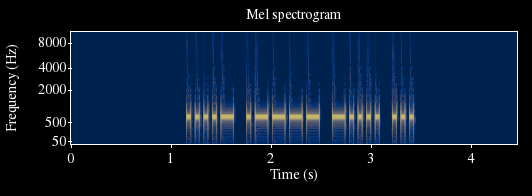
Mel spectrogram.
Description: Morse code, heard as a keyed tone, about 27 wpm, 700 Hz. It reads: 416S
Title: Four Challenging Letter-Number Combinations 28wpm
